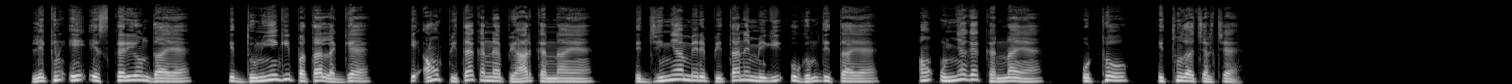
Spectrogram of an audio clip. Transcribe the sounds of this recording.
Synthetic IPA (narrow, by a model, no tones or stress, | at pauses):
leːkɪnʔeːʔeskɐɾijɦʊ̃ːnd̪aɛ | kid̪ʊnɪjãɡipɐt̪alɐɡɛ | keʔɐũpɪt̪akɐnːɛpjaːɾkɐɾnajɛ̃ | t̪ed͡ʒɪ̃jãmeːɾepɪt̪anɛmeːɡiʔʊɡəmd̪ɪt̪ːajɛ | ɐ̃ũʔʊjãɡɛkɐɾnajɛ | ʊʈʰːo | ɪt̪ʰːũd̪at͡ʃɐlt͡ʃɛ̰ː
